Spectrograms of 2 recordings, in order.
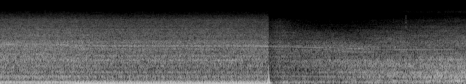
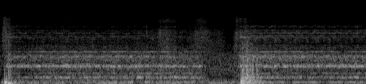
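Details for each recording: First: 2003 Ford F-150 4.6L V8 after replacing a noisy idler pulley bearing, idling smooth and steady with no squeal, chirp or bearing growl from the belt drive; the pulley noise is gone, normal idle. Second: 2003 Ford F-150 4.6L at idle with the belt off the alternator: a steady whirring tone from a worn idler pulley bearing; noise gone after replacing the idler pulley.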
